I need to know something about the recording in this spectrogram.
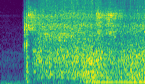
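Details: RV shower after replacing the original head with a new shower head, RV in storage with no hookups so onboard pump running: strong steady spray hiss, then low even pump hum; much more pressure, normal flow.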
